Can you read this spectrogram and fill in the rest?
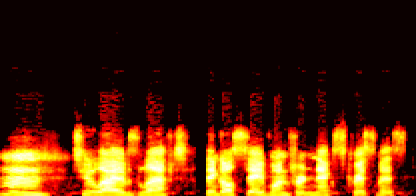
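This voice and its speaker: A woman's voice: sits high, fairly even intonation, takes it slowly, pushed and bright, lo-fi sound, heavily acted. A woman acting a vengeful, seductive catlike antiheroine in a superhero table read, with dramatic taunts. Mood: taunting. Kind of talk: amateur table read of a superhero film script.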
